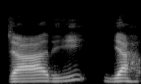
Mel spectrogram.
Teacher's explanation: এখানে তা দু পেশ তুন হওয়ার দরকার ছিল, কিন্তু এখানে আয়াত করার জন্য, অর্থাৎ এখানে থামার জন্য, এই গোল তাটা হায় সাকিন হয়ে যাবে। আর গিয়ে, আর ইয়া আর হায় সাকিন যেমন হয় সেই রকম উচ্চারণ হবে।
